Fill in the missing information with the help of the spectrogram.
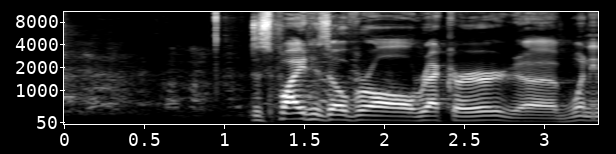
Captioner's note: laughter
